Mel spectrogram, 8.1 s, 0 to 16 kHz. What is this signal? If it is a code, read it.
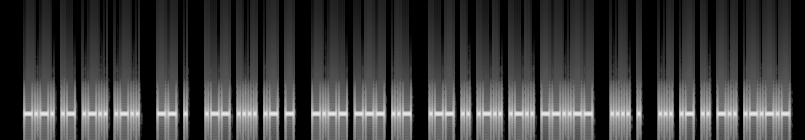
Morse code, heard as a keyed tone, about 44 wpm, 700 Hz. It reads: CALL ME WHAT YOU WILL, HE SAID.
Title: Sentences from Top 200 Words 45wpm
